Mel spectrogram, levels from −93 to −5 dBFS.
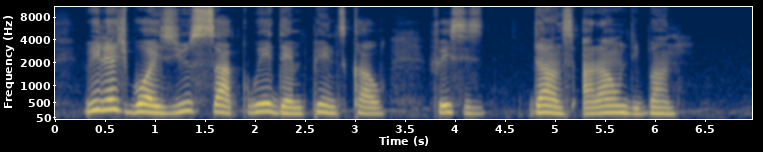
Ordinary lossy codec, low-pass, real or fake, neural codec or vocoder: none; none; real; none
